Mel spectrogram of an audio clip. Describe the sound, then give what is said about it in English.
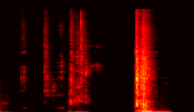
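A few light plastic clicks and rattles, then a loud clattering crash with a heavy low thud as a keyboard is dropped. The impact rings briefly, then stops. Nobody speaks. “Sorry, I dropped the keyboard.”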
